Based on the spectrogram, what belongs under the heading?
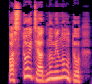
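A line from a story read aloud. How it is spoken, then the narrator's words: Passerby shouting. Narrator (Russian): кричал прохожий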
